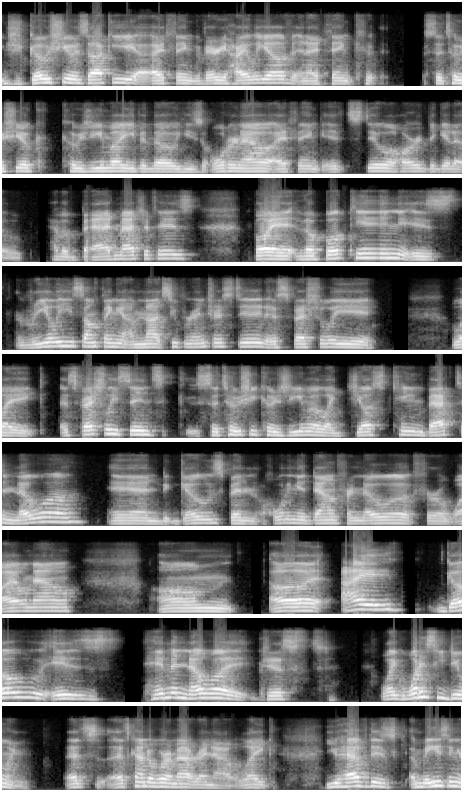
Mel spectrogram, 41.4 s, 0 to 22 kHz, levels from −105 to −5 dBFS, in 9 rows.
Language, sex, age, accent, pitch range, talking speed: English, male, 10-29, American, 140-175 Hz, 135 wpm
